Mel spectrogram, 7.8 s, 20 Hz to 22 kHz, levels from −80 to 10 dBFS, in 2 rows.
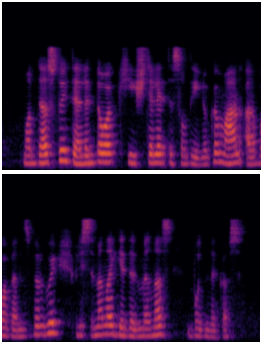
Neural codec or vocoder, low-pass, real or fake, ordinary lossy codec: codec, 16 kHz, 0.7 kbps, FocalCodec; 7.2 kHz; fake; MP3, 96 kbps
